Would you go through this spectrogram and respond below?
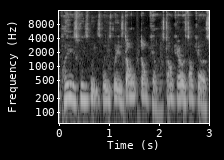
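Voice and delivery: hammed-up begging for mercy. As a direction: tumble out repeated pleas, stammering a little. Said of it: "they start begging again".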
